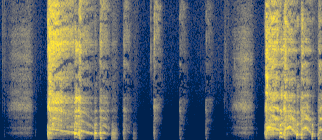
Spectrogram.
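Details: Two harsh coughing bouts, each a strong burst followed by several trailing smaller coughs, with quiet breaths between.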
